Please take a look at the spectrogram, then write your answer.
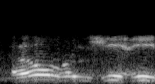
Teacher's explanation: يفخم حرف الراء بعد همزه الوصل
